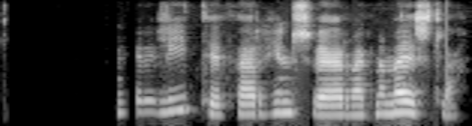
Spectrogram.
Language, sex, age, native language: Icelandic, female, 30-39, Icelandic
